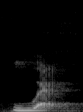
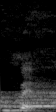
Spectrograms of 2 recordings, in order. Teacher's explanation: New learners often confuse w with v sound. Remember, w is made with rounded lips, wet, and v is made by touching your top teeth to your bottom lip, vit.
